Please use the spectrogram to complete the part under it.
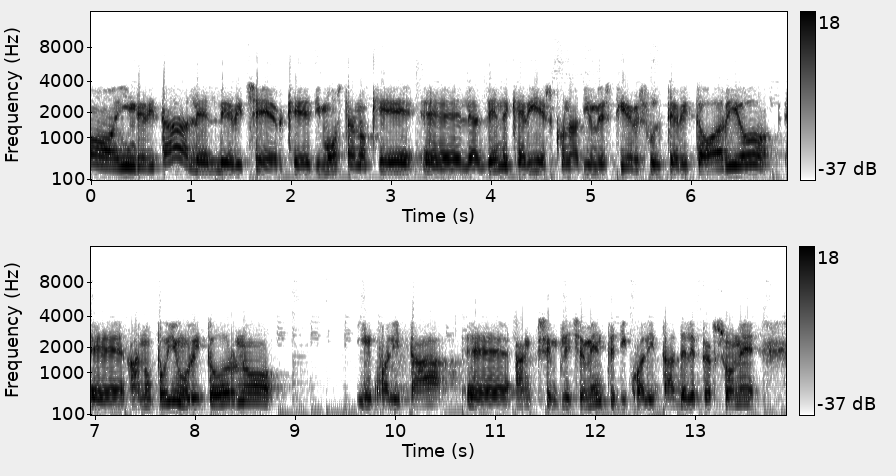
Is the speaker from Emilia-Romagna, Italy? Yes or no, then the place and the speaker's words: yes; Bologna, Emilia-Romagna, Italy; visto che siamo di Bologna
